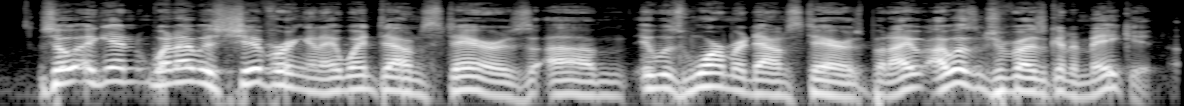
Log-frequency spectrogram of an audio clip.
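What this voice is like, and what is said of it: Hoarse, fading voice. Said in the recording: “I'm losing my voice because I was screaming at the Nets game last night.”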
